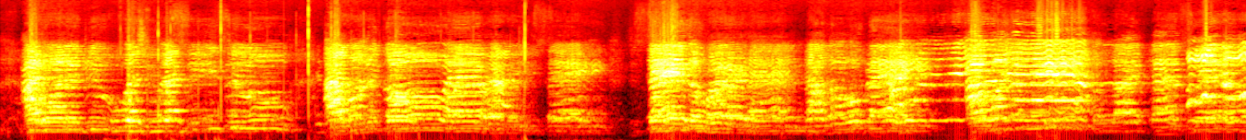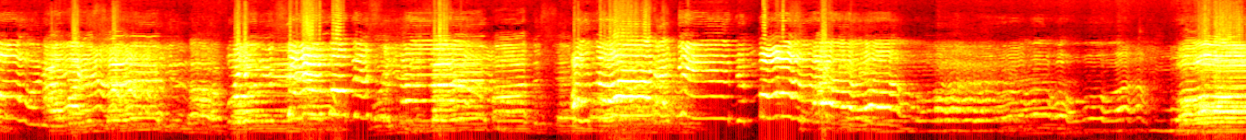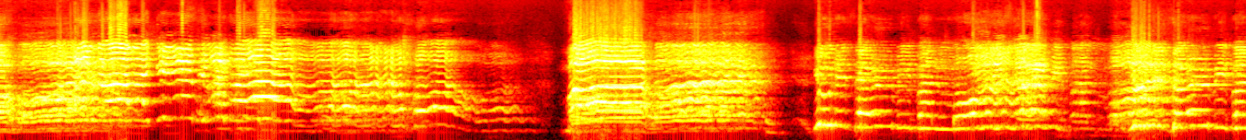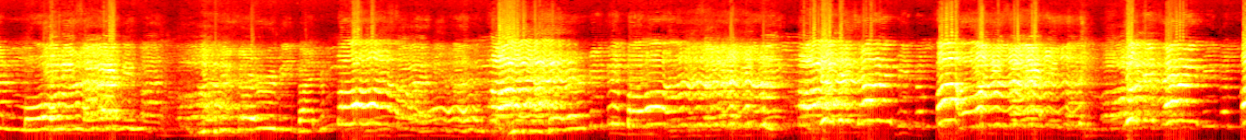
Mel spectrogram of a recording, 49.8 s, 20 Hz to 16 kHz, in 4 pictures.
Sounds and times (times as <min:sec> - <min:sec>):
Female singing: 0:00.2 - 0:49.8.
